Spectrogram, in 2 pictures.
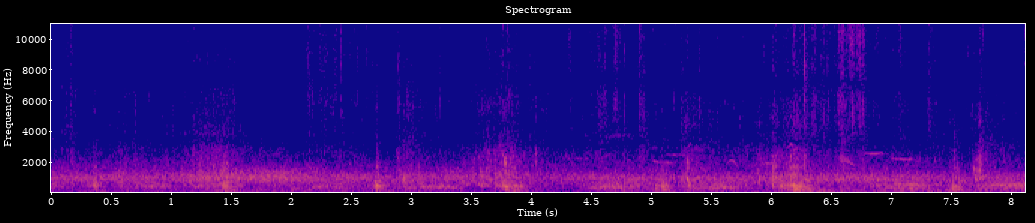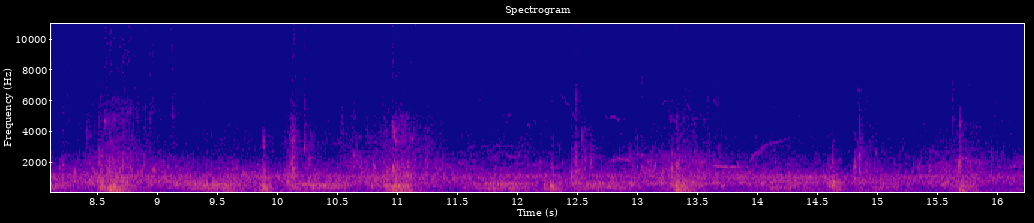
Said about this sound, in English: And a rowing boat passes by.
